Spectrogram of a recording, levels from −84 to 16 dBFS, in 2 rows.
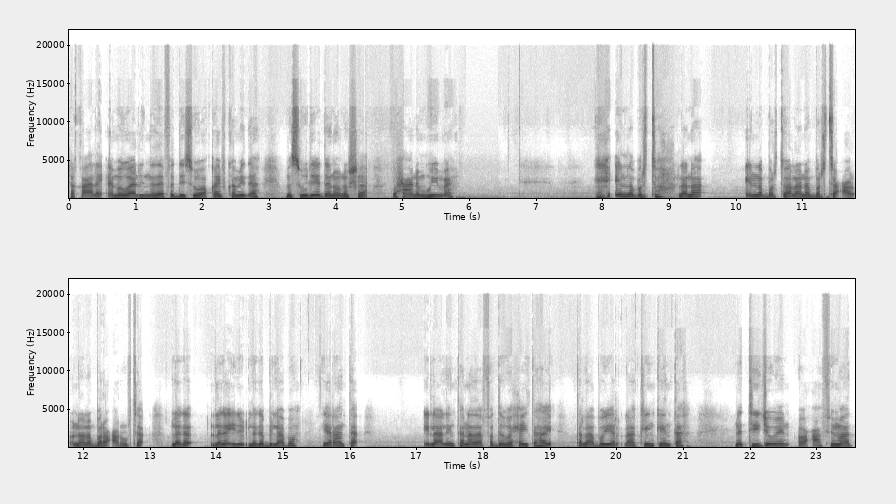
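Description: Speech clip with several transport and level faults. Throughout, there is a gain swing of about 15 dB that flattens loud and soft passages. This gain pumping is likely from input gain set far too high, with a fast limiter or compressor clamping every peak. Between 4.03 and 5.48 s there are scattered short gaps: about three brief holes, none longer than roughly 20 ms and about 50 ms in total. Each was patched by extending the preceding sound, so nothing is lost, but small ticks and smears are audible. From 5.94 to 6.45 s a call audio freeze holds the last sound as a fading buzz or hiss for 480 ms. Packets were likely stalled in transit, emptying the jitter buffer. Playback then resumes where it stopped, with nothing missing but 480 ms of added delay. Two stretches of jitter buffer speed-up follow as the receiver trims a backlog by cutting out short pitch-period slices. From 11.88 to 16.58 s, speech runs at 108% speed with roughly 400 ms removed. 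From 18.13 to 18.80 s, just before "talabo yar", it runs at 109% with about 70 ms removed. Pitch stays unchanged in both, but the delivery sounds hurried.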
